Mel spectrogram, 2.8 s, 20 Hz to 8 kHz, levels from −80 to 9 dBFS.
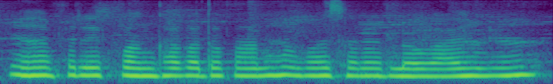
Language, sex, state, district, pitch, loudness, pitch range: Hindi, female, Bihar, West Champaran, 230 Hz, -13 LUFS, 225-240 Hz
